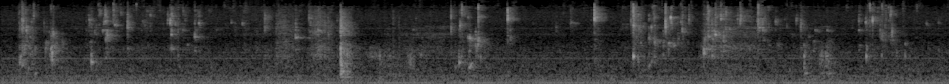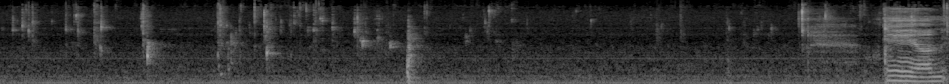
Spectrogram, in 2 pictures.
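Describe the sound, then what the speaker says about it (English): Whey from homemade mozzarella curds drains through cheesecloth into a bowl, close by and quiet, as scattered soft drips and small trickles fall over a low steady hum, with a brief louder splash at the end. "now we're separating the whey from the mozzarella"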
